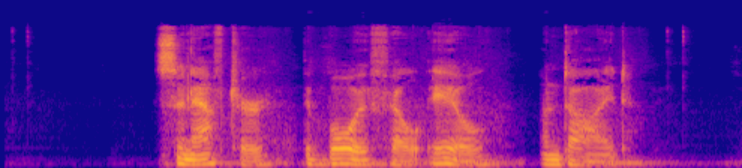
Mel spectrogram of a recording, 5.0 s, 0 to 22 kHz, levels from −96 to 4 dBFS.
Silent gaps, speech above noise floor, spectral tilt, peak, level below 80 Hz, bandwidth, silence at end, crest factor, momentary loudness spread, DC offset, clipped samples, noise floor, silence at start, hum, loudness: none; 56 dB; -4 dB/octave; -2 dBFS; -54 dBFS; 12 kHz; 0.65 s; 20 dB; 14 LU; under 0.1%; under 0.1%; -77 dBFS; 1.05 s; none; -20 LUFS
